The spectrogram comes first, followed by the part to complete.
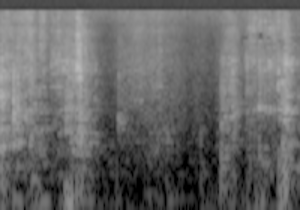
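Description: Faint handling of cardboard packaging: a few soft rustles and taps near the start, around half a second in and near the end, with near silence between.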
